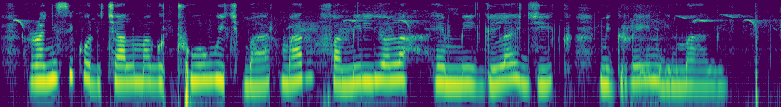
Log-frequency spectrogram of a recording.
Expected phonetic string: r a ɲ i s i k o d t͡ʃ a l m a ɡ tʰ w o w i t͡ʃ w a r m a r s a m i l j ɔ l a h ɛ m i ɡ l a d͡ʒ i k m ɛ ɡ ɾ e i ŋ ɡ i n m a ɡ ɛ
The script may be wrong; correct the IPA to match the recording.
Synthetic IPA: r a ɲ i s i k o d t͡ʃ a l m a ɡ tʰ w o w i t͡ʃ b a r m a r f a m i l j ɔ l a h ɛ m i ɡ l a d͡ʒ i k m i ɡ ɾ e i n ɡ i n m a ɡ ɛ

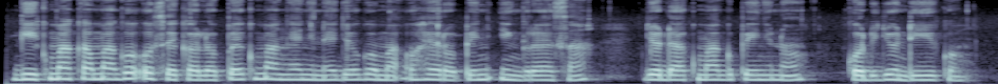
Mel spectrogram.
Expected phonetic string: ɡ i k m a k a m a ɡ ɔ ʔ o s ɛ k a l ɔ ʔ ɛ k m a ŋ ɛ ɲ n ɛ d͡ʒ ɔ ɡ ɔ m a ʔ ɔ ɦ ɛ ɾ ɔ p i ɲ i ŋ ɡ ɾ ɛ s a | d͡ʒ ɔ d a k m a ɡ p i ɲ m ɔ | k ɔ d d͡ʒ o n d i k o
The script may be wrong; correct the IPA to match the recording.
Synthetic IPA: ɡ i k m a k a m a ɡ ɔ ʔ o s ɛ k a l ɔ p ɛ k m a ŋ ɛ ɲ n ɛ d͡ʒ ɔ ɡ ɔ m a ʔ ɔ ɦ ɛ ɾ ɔ p i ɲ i ŋ ɡ ɾ ɛ s a | d͡ʒ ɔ d a k m a ɡ p i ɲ n ɔ | k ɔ d d͡ʒ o n d i k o

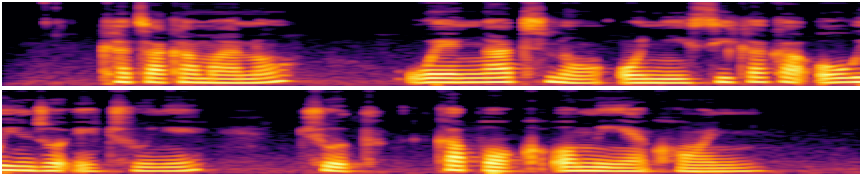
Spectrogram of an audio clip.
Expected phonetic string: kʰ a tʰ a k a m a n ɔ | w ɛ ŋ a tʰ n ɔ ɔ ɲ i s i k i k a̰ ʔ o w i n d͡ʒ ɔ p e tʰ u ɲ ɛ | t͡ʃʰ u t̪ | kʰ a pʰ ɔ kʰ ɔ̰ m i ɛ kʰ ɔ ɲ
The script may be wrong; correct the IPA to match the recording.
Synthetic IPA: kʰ a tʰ a k a m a n ɔ | w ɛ ŋ a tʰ n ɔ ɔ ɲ i s i k a k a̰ ʔ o w i n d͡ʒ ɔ ʔ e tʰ u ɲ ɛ | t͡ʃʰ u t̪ | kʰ a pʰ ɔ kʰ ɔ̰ m i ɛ kʰ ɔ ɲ

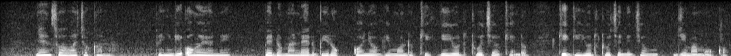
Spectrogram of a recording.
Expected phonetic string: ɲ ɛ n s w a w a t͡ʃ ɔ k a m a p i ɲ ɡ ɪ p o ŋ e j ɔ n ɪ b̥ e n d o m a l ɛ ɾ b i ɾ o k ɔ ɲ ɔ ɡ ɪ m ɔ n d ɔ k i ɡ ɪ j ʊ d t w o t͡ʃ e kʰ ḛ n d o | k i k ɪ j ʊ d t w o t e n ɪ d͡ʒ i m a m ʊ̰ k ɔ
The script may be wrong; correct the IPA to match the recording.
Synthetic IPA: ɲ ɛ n s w a w a t͡ʃ ɔ k a m a p i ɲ ɡ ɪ ʔ o ŋ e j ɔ n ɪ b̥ e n d o m a l ɛ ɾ b i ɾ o k ɔ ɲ ɔ ɡ ɪ m ɔ n d ɔ k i ɡ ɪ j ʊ d t w o t͡ʃ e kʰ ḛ n d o | k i ɡ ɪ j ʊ d t w o t͡ʃ e n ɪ d͡ʒ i m a m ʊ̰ k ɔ

